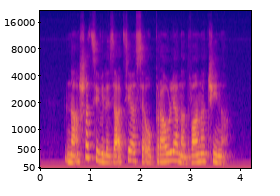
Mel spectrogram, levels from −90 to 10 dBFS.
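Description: Mains hum runs from start to finish under the speech: a steady low tone at 60 Hz with some low harmonics above it. It sits roughly 25 dB below the speech, quiet enough to stay beneath the voice. The power line has leaked into the signal path, most plausibly through a ground loop between connected equipment or through a nearby transformer.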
